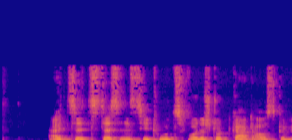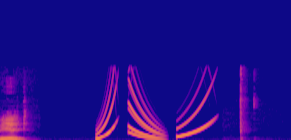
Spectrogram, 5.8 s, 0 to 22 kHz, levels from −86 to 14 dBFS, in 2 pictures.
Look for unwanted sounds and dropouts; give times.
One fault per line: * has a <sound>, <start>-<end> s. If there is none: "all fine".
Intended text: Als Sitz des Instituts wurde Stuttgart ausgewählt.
* has a chirp, 3.9-5.1 s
